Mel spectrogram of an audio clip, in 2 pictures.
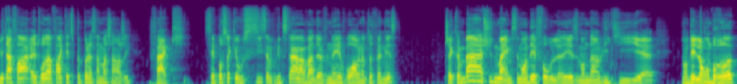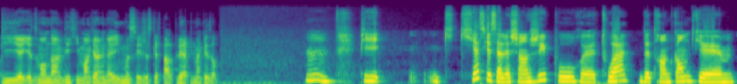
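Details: Adult male comedian and podcast host with cluttering, realized only in adulthood that speech therapy exists for it; cluttering, often confused with stuttering.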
